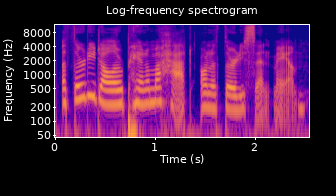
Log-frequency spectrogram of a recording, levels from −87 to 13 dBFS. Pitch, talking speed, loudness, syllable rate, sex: 235 Hz, 235 wpm, -18 LUFS, 6.4 syllables/s, female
